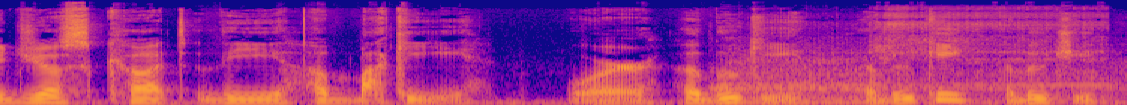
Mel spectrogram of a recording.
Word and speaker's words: habaki: right there, I just cut the habaki, or habuki. Habuchi? I believe it's pronounced habaki.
